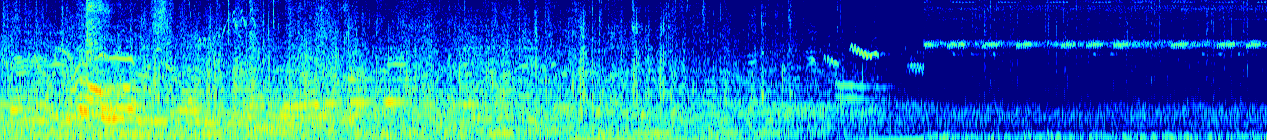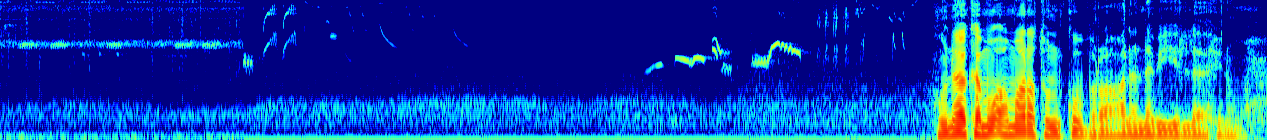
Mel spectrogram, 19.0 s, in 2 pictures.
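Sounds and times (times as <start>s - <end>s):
bird chirps: 6.0s - 13.1s, 14.3s - 16.5s.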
